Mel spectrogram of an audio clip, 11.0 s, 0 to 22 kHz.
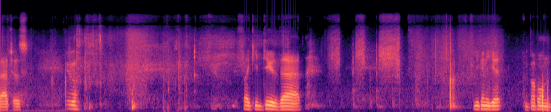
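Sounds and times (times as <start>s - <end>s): putty knife scraping filler: 3.5s - 5.0s, 6.6s - 8.1s.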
